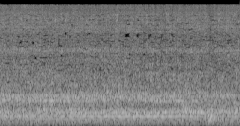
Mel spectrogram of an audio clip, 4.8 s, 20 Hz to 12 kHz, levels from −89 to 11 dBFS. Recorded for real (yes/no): yes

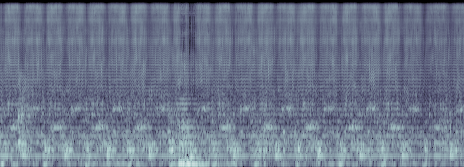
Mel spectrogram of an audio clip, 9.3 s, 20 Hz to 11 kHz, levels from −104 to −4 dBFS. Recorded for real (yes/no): no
